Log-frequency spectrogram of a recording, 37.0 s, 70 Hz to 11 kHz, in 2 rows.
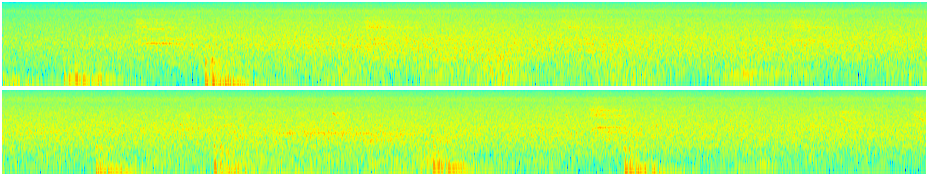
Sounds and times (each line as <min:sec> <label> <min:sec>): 0:00.0 beck flowing nearby 0:36.9
0:18.1 drips falling down 0:33.3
